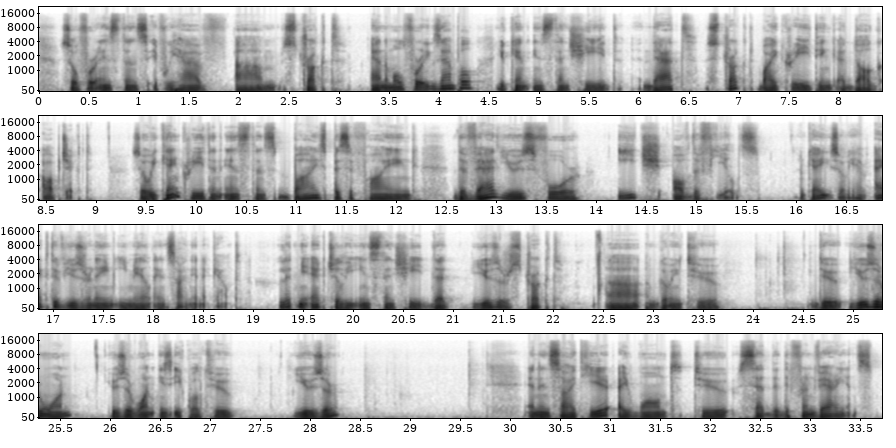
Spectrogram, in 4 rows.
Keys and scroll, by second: 13.5 1, 15.9 1, 23.6-28.1 typing, 28.4 Return, 28.6 ctrl+s, 28.9 ctrl+Down.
